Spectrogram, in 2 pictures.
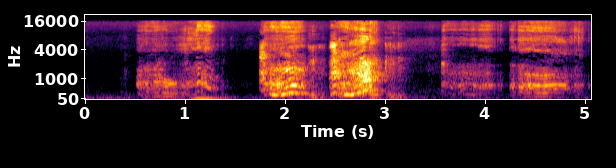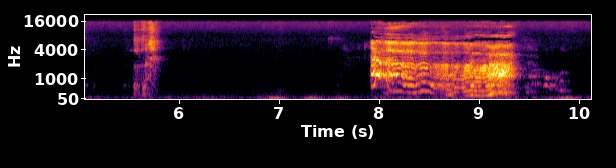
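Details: Yorkshire Terrier indoors, nervous and struggling to climb onto a bed: several bursts of grumbling growls and whiny vocal noises, then a longer wavering whine-growl near the end, over a steady low hum.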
